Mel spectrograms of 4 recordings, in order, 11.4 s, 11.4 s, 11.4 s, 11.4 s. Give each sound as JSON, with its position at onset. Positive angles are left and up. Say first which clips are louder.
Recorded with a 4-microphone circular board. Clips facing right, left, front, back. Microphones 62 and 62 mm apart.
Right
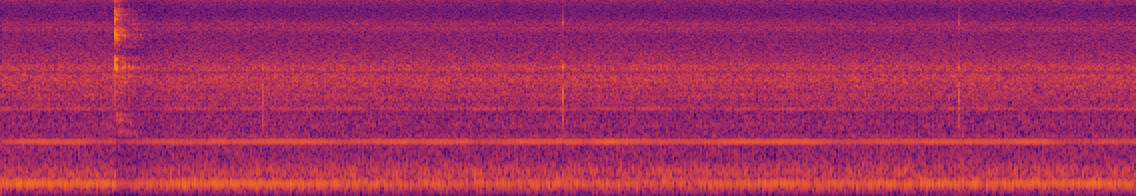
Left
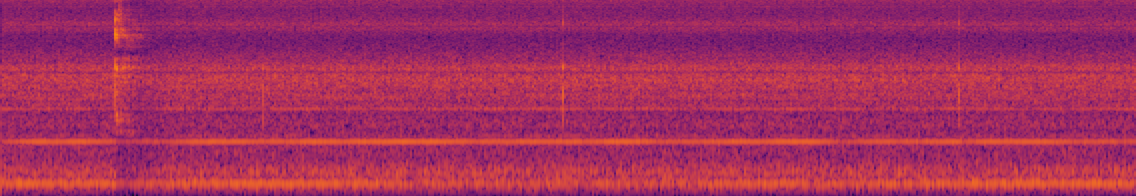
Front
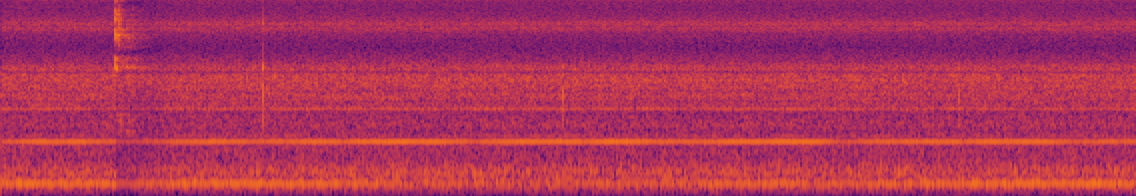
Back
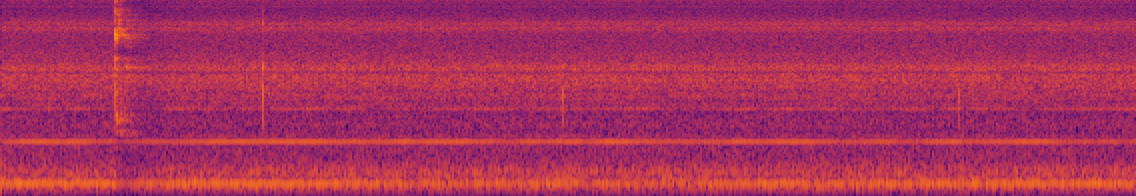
{"t": 1.1, "sound": "sawing", "louder": "right 2 dB, back 4 dB", "azimuth_deg": 145, "distance_m": 4.0}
